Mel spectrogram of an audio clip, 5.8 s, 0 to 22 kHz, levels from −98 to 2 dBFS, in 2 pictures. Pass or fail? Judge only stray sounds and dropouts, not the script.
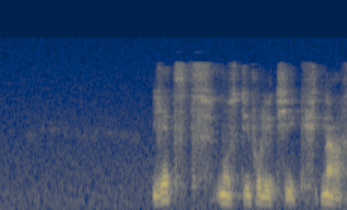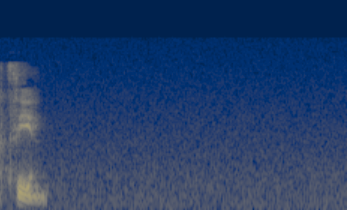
pass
